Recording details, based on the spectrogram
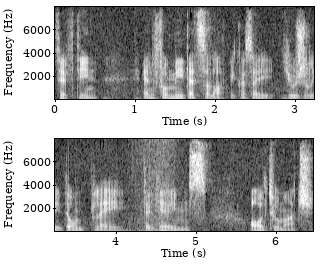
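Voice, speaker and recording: Speaking with a non-native accent, a man uses a fairly low pitch. His intonation stays monotone and flat. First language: not English (English is third language). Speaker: gaming youtuber. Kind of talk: gameplay commentary. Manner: somewhat halting with fillers.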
